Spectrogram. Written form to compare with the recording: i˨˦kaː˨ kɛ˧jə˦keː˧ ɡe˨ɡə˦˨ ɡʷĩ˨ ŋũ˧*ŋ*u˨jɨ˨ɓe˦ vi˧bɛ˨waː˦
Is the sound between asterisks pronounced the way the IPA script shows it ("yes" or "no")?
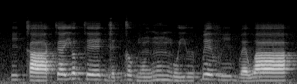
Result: yes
